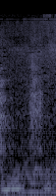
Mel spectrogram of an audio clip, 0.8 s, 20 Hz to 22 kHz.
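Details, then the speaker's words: Pet snoring on the sofa after 20 minutes outside in the garden: a soft, low rumbling snore fragment; owner jokes it is dying but it is just resting. "Vous entendez le ronflement, c'est Croque-Mou. Il est au bout de sa vie. Il est sur le canapé en mode je vais décéder."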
